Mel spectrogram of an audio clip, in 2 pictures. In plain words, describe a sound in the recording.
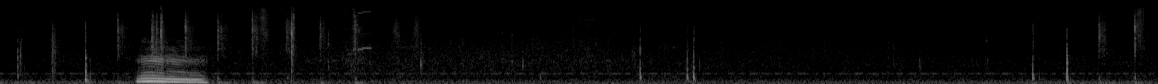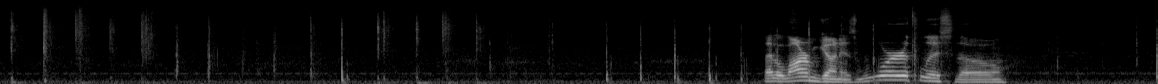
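Footsteps crunch steadily over ground.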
